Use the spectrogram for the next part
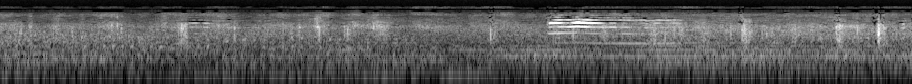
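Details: Stray street cat being fed, getting a belly massage after its meal; one short harmonic meow sounds midway, over a steady low rumble and scattered soft clicks.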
